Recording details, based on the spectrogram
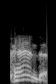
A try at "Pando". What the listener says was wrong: No, Pando with the O on the end.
